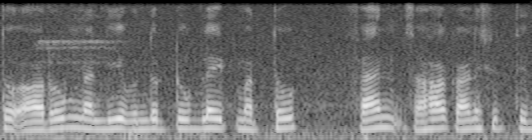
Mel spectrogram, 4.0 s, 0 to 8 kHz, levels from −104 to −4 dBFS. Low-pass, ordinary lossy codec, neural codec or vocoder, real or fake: 7.2 kHz; none; none; real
